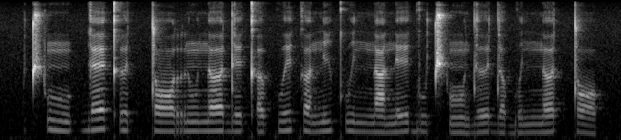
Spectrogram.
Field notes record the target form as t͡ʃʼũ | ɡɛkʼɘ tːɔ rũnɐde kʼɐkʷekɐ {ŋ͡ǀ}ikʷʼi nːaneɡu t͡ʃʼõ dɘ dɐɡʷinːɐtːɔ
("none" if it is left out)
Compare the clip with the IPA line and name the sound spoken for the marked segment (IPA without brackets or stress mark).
n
